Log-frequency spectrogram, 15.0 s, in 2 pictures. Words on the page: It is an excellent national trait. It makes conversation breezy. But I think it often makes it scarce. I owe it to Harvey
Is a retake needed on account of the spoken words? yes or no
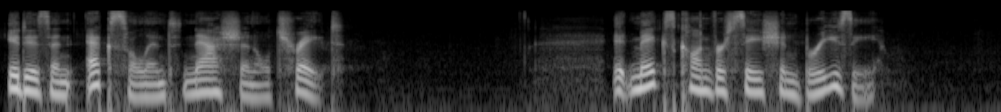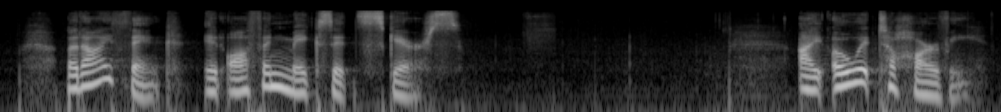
no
